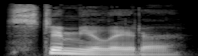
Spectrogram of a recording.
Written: stimulator

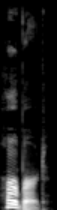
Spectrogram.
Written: herbert

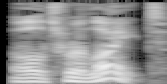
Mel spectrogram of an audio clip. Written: ultralight

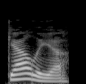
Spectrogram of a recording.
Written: gallia

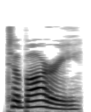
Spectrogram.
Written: tabari

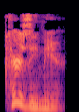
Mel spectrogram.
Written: kerseymere

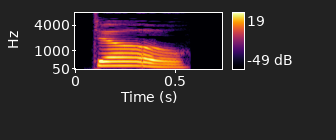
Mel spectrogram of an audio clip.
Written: d'oh

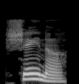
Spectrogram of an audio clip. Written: shayna

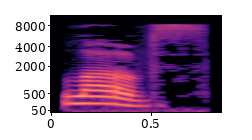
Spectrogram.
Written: loves

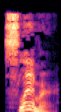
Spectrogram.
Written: slammer

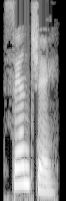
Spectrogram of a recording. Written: sanchay

